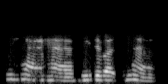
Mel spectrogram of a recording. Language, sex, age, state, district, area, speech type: Bengali, female, 60+, West Bengal, Nadia, rural, conversation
